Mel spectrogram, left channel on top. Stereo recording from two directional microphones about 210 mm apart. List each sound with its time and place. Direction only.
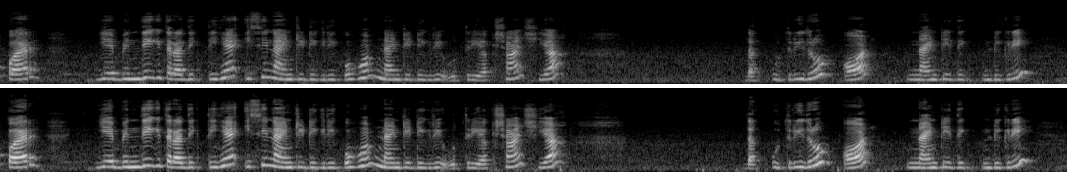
0.1 s a woman's voice: 50° right (ahead or behind)
7.4 s a woman's voice: 50° right (ahead or behind)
